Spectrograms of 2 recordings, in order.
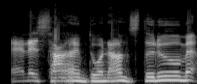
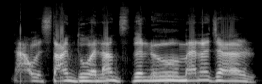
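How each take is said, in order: First: Loud, higher, attempted Irish accent; Mister Krabs. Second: Loud attempted Irish accent sliding into German; Mister Krabs. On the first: Crab boss announcing the new manager, loud mock Irish accent. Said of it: "making him, like, Irish". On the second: Crab boss announcing the new manager, loud German-sounding mock accent. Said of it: "this is more like German".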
